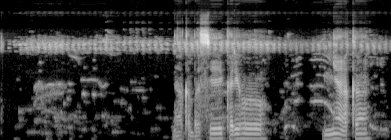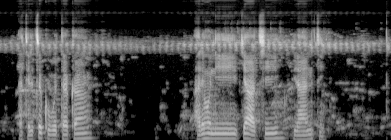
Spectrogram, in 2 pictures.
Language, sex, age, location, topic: Kinyarwanda, male, 50+, Musanze, agriculture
